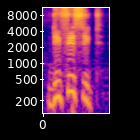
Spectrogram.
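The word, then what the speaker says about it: deficit: अब आप सोच रहे होंगे यहाँ पे सी को मैंने 100 क्यों बोला, ठीक है, क्योंकि सी के बाद जब आई, वाई और ई आ जाता है तो सी हमारा 100 बन जाता है, बाकी जगह में सी क रहता है।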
